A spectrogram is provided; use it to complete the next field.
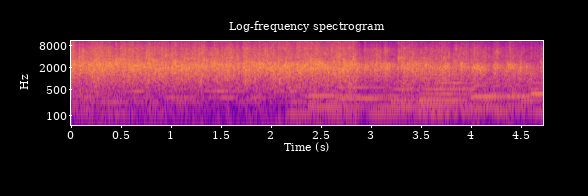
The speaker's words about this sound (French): acclame Dieu pour les enfants préférés de Dieu.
